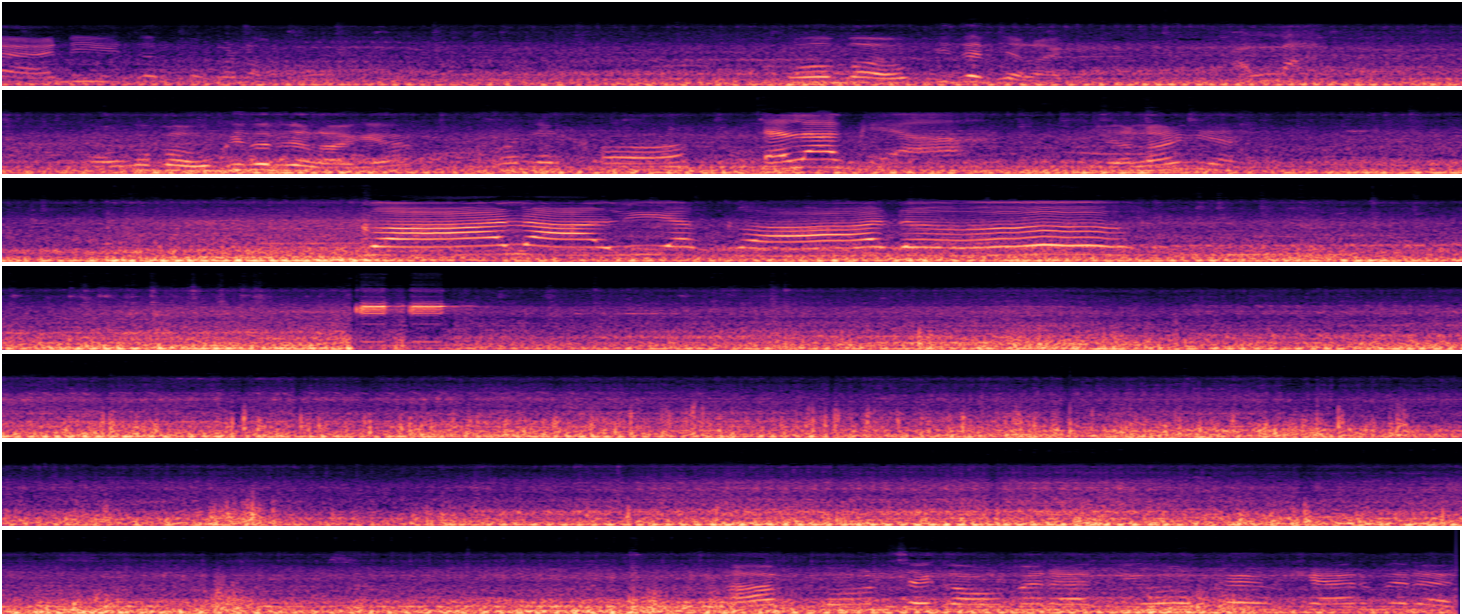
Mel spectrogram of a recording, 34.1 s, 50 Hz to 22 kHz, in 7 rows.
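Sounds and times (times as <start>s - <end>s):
motorcycle engine running: 0.0s - 34.0s
road and traffic noise: 0.0s - 34.0s
vehicle horn beep: 15.8s - 16.4s.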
